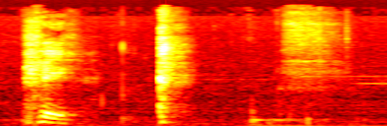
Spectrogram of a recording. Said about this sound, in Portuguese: Foi, foi. Espirrar aqui, mas consegui conter. Tá Desculpa.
